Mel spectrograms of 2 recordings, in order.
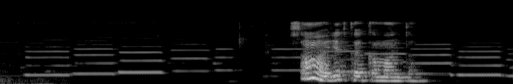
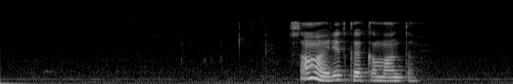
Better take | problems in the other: second | noise reduction (classical method WPE with log-MMSE)

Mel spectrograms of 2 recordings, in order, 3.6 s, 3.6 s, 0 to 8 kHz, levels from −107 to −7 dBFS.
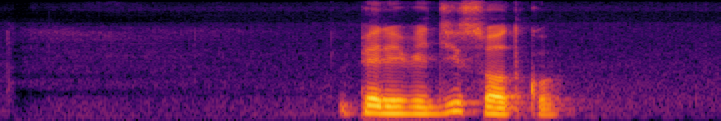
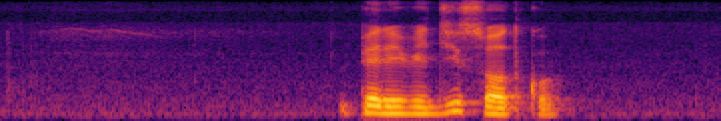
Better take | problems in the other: second | noise reduction (neural mask model Resemble Enhance denoiser)

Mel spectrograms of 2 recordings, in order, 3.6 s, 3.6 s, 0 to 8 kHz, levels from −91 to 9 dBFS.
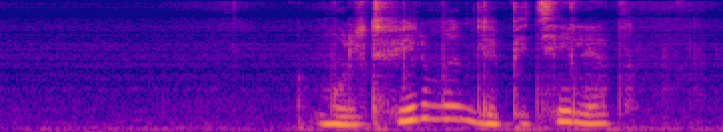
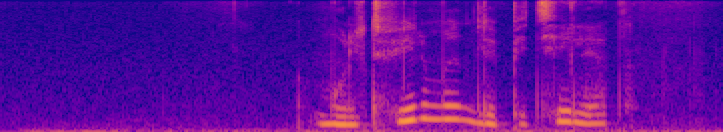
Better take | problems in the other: second | room echo; dies away in 0.2 s

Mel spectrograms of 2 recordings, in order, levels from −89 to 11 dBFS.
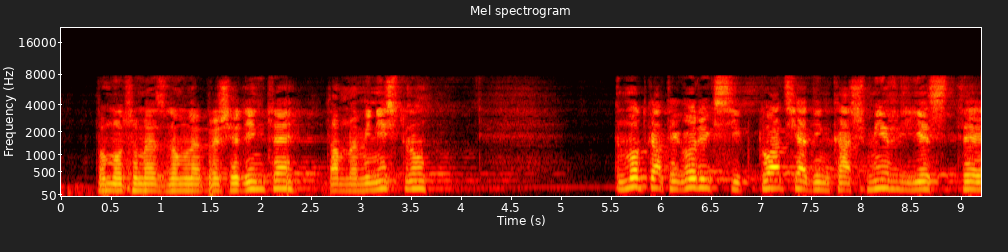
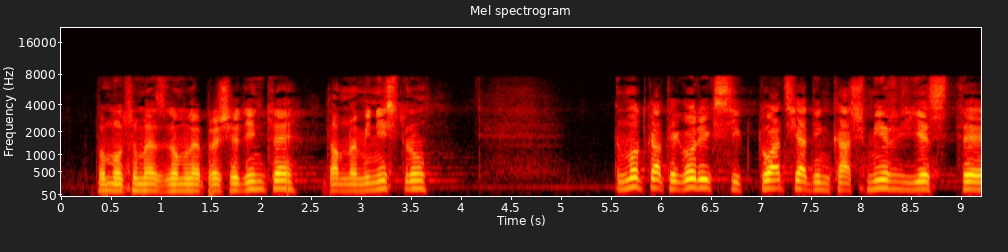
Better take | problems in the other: second | room echo; dies away in 2.1 s

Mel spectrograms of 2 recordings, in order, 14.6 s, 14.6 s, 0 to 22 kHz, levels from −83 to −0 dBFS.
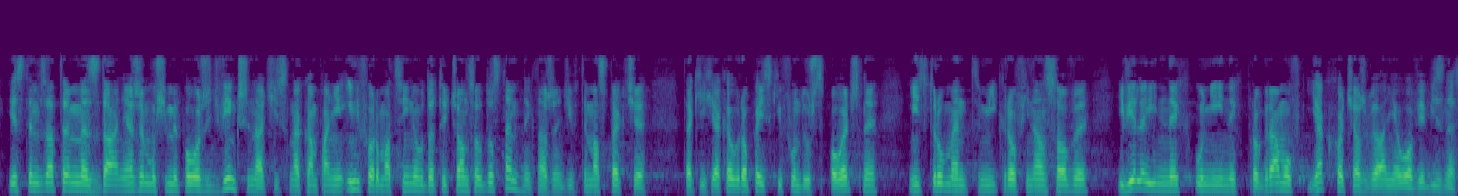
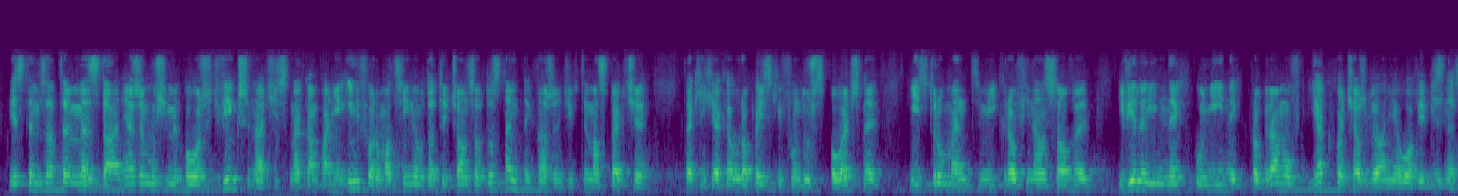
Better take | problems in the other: first | noise reduction (neural separator model SepFormer DNS4)

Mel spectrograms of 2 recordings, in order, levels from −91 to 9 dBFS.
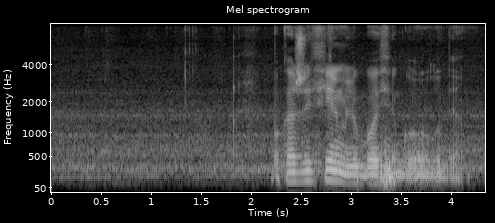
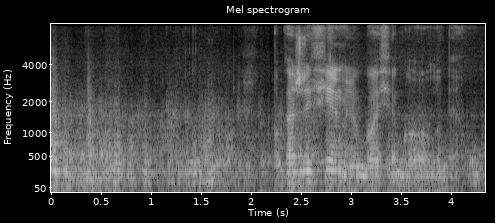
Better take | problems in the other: first | noise reduction (neural separator model SepFormer DNS4)

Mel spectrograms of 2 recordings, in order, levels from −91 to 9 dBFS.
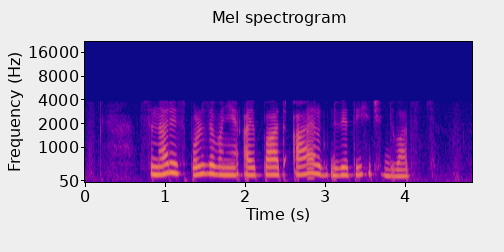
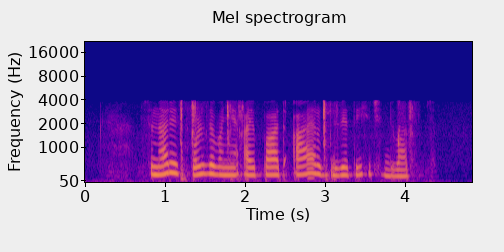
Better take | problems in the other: first | noise reduction (neural mask model Resemble Enhance denoiser)

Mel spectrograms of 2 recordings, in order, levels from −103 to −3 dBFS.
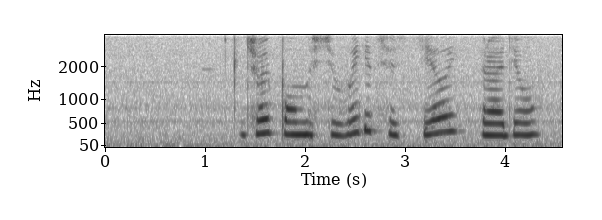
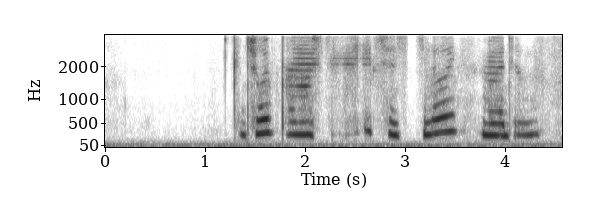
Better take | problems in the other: first | noise reduction (neural diffusion model UNIVERSE++)

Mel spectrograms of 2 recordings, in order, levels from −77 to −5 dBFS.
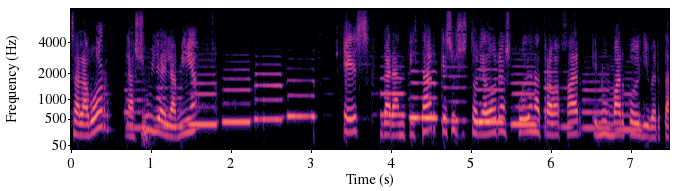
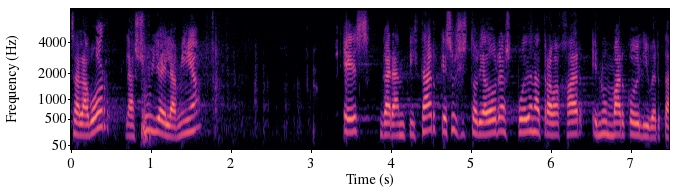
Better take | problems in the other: second | noise reduction (neural mask model RNNoise)

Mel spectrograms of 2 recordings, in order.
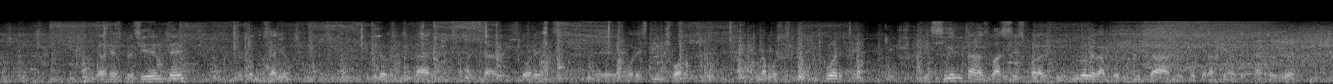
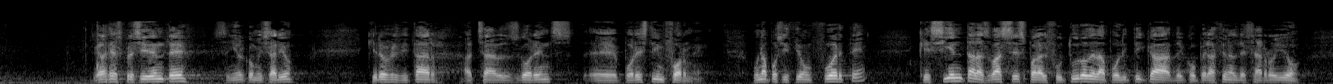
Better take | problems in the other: second | background sound (Hiss); 1 dB below the speech

